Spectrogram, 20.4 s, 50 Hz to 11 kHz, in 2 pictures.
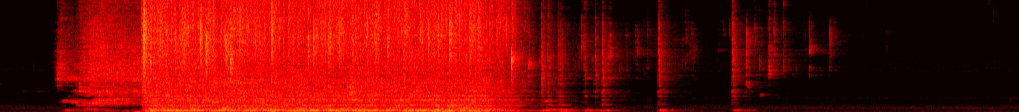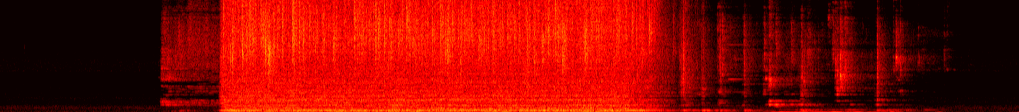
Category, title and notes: Sound effects > Objects / House appliances
Shower Turning On / Off
Turning my shower on and off. Recorded on Zoom H6 and Rode Audio Technica Shotgun Mic. I attempted to fix the background noise using Adobe Audition, which is why it sounds like its missing some frequencies.
Water, Bath, Dripping, Tap, drain, Bathroom, Shower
